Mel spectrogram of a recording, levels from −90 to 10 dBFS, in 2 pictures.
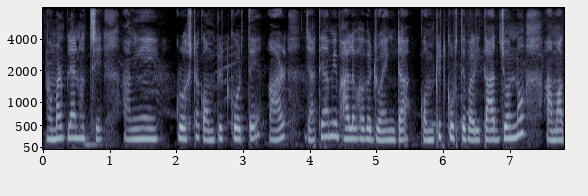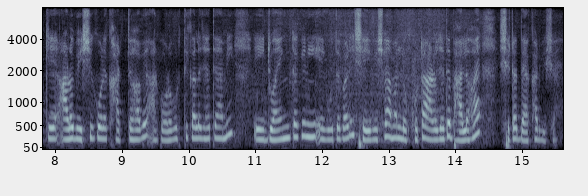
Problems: none marked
